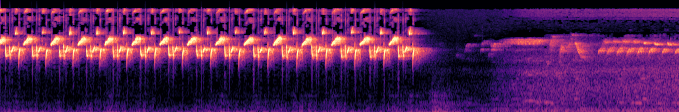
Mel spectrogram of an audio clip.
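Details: Goldfinch hybrid (mule) singing: a fast run of bright, repeated chirping notes, about three per second, high and ringing for five seconds, then a pause with soft room noise and a quieter twittering phrase.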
